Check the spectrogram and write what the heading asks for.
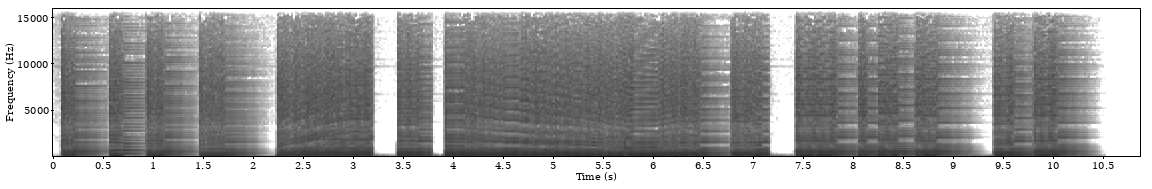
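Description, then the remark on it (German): The init patch of a Roland FM synthesizer, with an extra modulation that Roland adds to the init sound, plays loud, buzzy harmonic notes: short staccato stabs, then long sustained tones whose pitch wavers with the modulation, with no voices. “Äh, Roland hat hier bei dem Init Sound noch irgendeine Modulation extra mit drauf.”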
